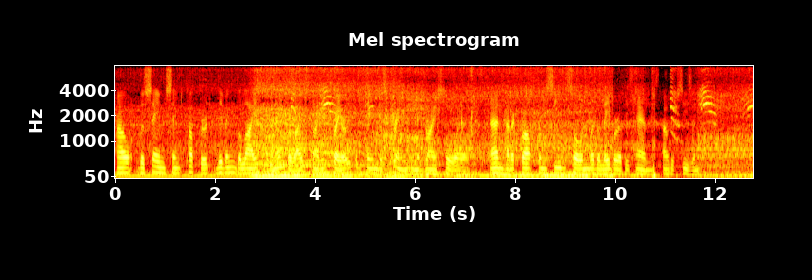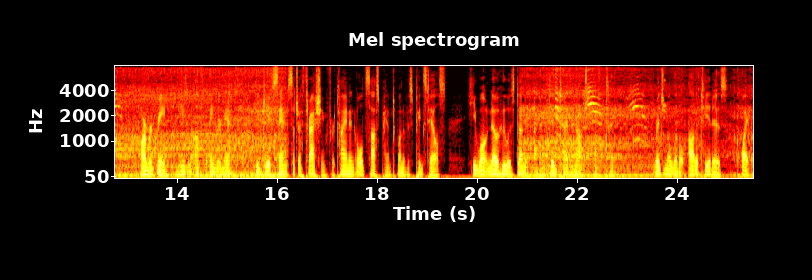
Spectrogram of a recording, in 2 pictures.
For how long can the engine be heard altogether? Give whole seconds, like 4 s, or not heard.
21 s.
